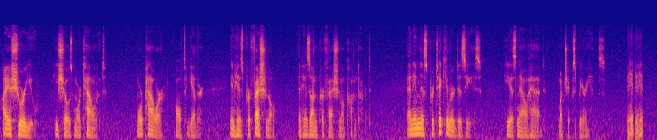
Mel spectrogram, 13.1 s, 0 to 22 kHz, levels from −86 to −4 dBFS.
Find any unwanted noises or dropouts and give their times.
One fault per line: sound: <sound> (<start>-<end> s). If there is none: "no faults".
sound: laugh (12.5-12.9 s)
